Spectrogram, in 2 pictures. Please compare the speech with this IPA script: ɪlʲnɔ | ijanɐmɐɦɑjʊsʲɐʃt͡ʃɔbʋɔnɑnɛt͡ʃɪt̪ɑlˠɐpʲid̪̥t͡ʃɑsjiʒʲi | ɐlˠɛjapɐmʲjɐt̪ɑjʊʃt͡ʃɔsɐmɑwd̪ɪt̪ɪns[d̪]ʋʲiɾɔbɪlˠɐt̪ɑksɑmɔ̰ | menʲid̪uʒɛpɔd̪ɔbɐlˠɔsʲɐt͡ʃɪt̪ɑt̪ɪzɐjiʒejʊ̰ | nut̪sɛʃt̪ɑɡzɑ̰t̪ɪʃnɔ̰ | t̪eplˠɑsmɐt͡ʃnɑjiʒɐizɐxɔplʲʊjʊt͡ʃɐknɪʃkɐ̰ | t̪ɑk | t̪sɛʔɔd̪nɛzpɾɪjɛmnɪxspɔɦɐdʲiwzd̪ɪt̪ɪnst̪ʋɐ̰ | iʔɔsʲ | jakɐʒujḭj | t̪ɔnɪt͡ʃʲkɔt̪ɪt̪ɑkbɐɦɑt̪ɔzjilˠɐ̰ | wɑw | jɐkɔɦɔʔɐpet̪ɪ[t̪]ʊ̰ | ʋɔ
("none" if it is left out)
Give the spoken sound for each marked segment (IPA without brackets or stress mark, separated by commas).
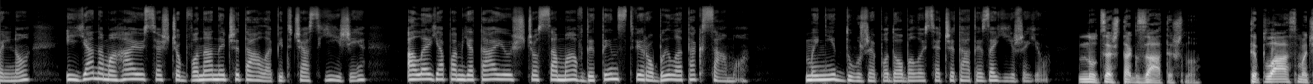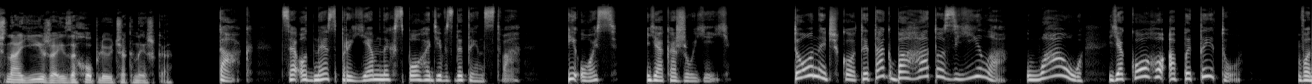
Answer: t̪, t̪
